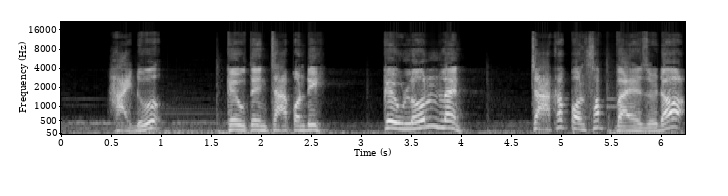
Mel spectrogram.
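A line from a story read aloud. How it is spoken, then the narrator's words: Loud shout. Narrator (Vietnamese): Ông hét lớn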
